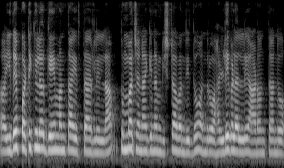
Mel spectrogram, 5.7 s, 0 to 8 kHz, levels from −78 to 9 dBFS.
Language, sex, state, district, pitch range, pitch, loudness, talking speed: Kannada, female, Karnataka, Mysore, 190-220 Hz, 205 Hz, -17 LUFS, 170 wpm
